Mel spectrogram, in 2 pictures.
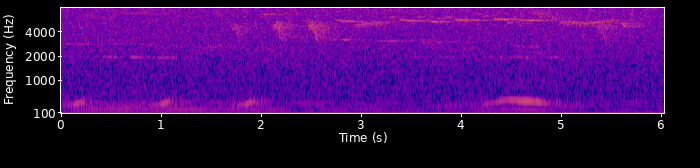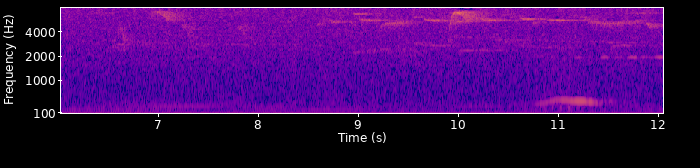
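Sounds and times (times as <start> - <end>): bird hooting: 0.0 - 2.2, 4.2 - 5.0, 10.8 - 11.8
steady low hum: 0.0 - 12.0.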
